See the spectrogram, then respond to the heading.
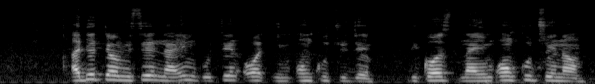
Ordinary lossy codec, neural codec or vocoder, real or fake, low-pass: none; none; real; 14.4 kHz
